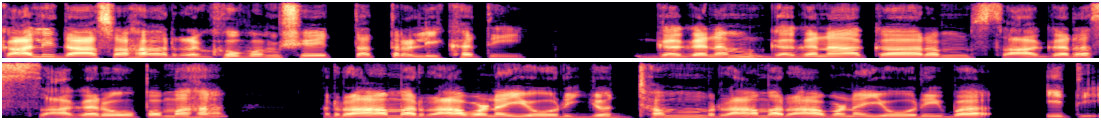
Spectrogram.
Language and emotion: Sanskrit, neutral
